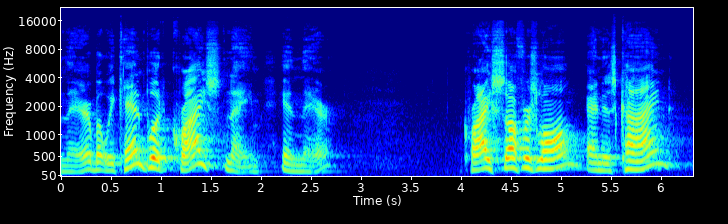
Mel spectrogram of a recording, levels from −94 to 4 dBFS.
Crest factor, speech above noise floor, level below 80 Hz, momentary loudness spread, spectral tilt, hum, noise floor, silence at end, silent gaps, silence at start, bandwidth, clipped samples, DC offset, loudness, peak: 22 dB; 43 dB; -88 dBFS; 16 LU; -5 dB/octave; none; -75 dBFS; 0.2 s; none; 0 s; 15.5 kHz; under 0.1%; under 0.1%; -31 LUFS; -12 dBFS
